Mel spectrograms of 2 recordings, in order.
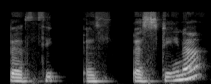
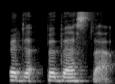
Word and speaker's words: Bethesda: She previously served as the fitness director of the Columbia County Club in Bestina. How do you say it, Renee? Bethesda, Maryland. Mm-hmm. Bethesda.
